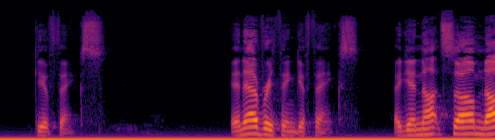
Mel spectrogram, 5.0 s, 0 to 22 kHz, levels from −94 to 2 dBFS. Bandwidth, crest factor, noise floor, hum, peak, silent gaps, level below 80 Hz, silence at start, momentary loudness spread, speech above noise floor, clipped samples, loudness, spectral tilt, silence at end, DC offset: 16 kHz; 22 dB; -67 dBFS; none; -12 dBFS; none; -64 dBFS; 0.35 s; 18 LU; 35 dB; under 0.1%; -34 LUFS; -4.5 dB/octave; 0 s; 3%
